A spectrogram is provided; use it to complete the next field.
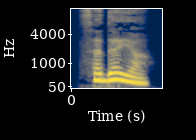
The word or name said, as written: ಸೀತ್ಯ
